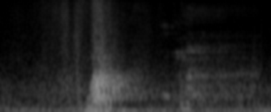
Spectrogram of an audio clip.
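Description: SuperSpeed Golf training stick swung at full speed, one short whoosh through the air that swells and dies away just under a second in.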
